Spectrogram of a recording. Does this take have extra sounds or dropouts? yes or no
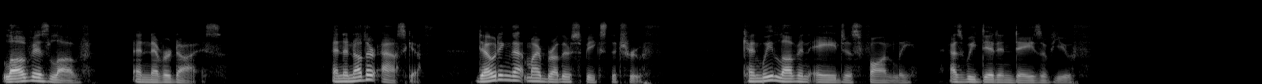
no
